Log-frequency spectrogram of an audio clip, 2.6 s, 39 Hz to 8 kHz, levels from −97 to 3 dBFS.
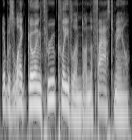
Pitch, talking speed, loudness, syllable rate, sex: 130 Hz, 225 wpm, -18 LUFS, 4.8 syllables/s, male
